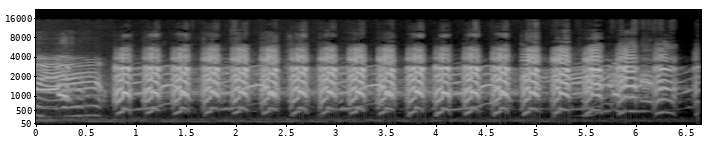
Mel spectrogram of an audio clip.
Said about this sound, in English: We did reach out to a spokesperson for seagulls to comment, and here's what they had to say.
